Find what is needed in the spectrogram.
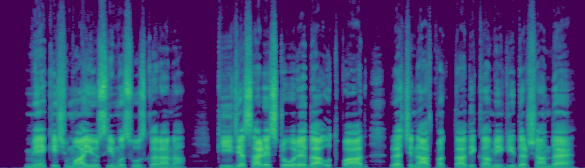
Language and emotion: Dogri, sad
